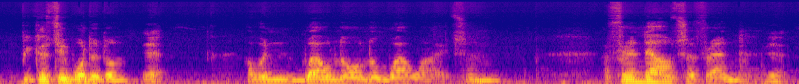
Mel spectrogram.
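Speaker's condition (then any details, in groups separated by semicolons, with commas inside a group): Brain infection with surgery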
